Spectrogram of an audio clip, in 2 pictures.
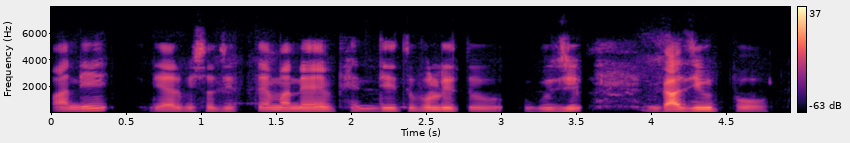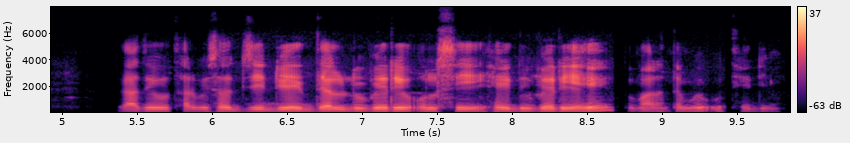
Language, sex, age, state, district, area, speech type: Assamese, male, 45-60, Assam, Barpeta, rural, spontaneous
